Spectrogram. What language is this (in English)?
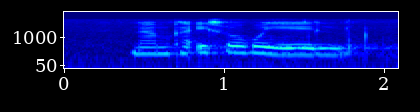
South Ndebele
